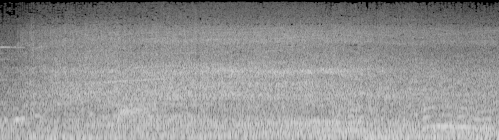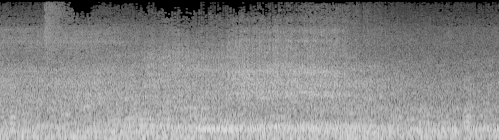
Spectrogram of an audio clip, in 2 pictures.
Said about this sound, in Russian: Автобусы двухэтажные, но это туристические.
